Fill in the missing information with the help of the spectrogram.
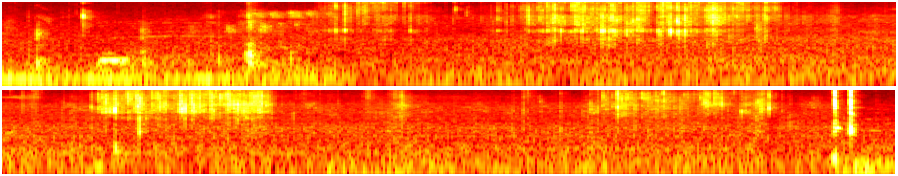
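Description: Crisp crust of a walnut-filled flatbread being torn and broken apart by hand, crackling in three bursts. Two sharp clicks near the end.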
